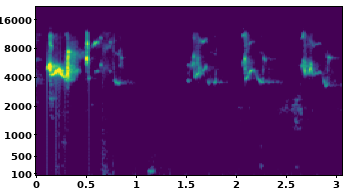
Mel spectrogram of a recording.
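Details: An American Tree Sparrow, found in Iowa only in winter and usually with others of its kind, gives its soft, unique call. These are high, jingling twitters in four quick bursts over three seconds, the first loudest, with nothing else heard.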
